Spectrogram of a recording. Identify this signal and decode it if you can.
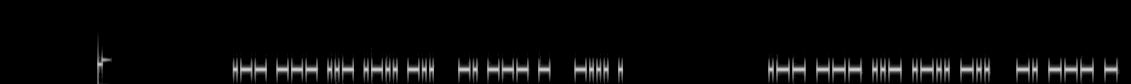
Morse code, heard as a keyed tone, about 31 wpm, 700 Hz. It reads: WOULD NOT BE WOULD NOT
